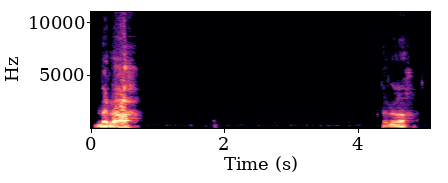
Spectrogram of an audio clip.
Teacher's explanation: the nominative plural is the same as the nominative singular, but with the lengthening of the a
